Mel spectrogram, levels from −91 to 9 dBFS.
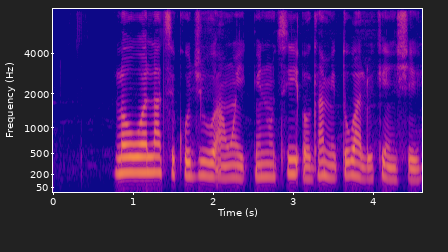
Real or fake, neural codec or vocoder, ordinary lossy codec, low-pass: real; none; none; none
